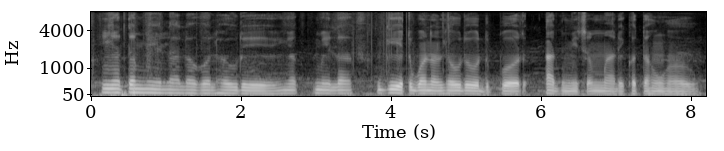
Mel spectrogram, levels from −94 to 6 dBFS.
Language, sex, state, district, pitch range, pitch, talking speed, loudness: Bajjika, male, Bihar, Vaishali, 95-110 Hz, 105 Hz, 140 wpm, -22 LUFS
